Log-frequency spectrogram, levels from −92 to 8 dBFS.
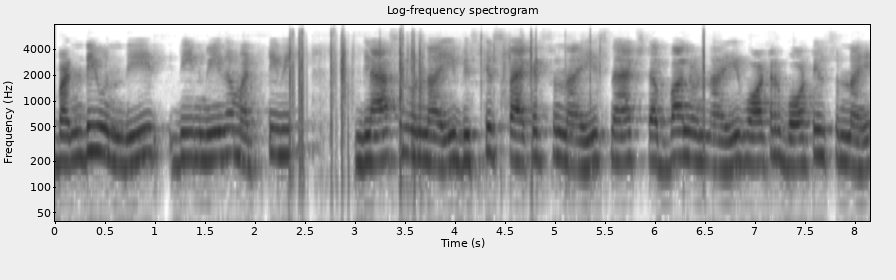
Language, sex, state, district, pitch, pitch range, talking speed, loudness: Telugu, female, Andhra Pradesh, Annamaya, 205 Hz, 195-220 Hz, 105 wpm, -20 LUFS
